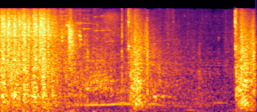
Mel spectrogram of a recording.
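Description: Gunfire in the video game Borderlands, heard as dense, continuous shooting with a few sharper blasts, loud and close in the game mix, with no speech.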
